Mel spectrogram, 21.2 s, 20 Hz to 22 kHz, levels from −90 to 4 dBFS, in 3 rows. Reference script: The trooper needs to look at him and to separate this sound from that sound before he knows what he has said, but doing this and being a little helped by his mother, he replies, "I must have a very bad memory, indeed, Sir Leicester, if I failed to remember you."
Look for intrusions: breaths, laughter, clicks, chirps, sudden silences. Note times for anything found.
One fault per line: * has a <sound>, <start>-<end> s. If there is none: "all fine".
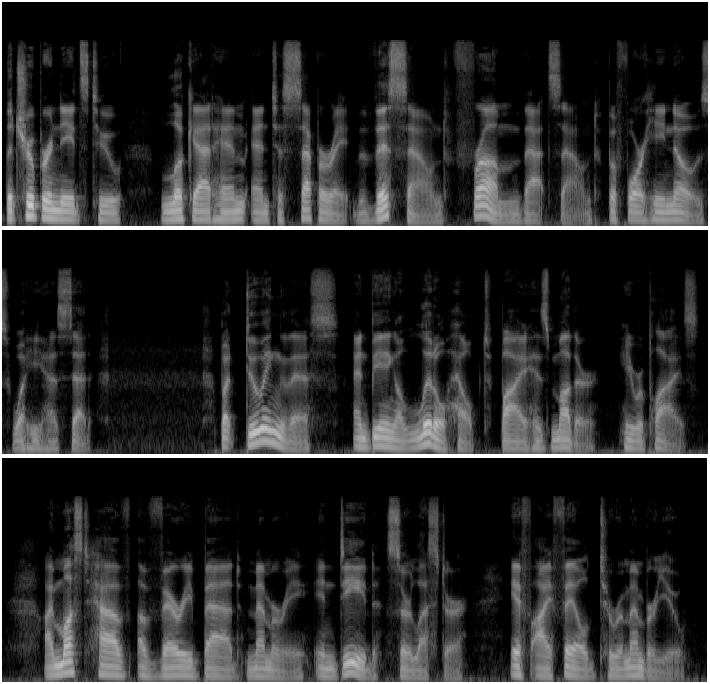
all fine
